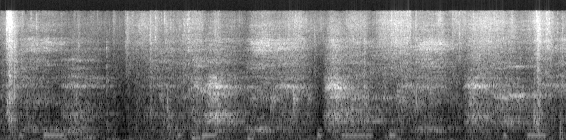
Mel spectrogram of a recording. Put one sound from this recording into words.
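A sheet of metallic foil crinkles and rustles.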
